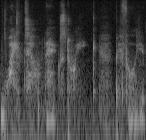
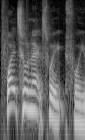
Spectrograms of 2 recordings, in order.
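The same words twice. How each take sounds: First: It is spoken slowly and deliberately. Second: It is spoken at a normal, quick pace.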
